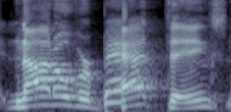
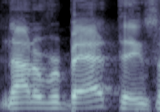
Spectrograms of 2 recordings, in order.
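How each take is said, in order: First: NOT said high and slow; stress on NOT. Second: Said in the usual way. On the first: Real, not acted. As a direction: lean on the word Not, drawn out. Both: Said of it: "I don't like to drink over sad things".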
